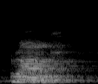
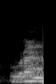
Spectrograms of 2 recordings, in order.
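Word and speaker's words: wrong: هر کله چې له ډبلیو نه وروسته آر راسي نو ډبلیو څه ده سایلنټ نه تلفظ کېږي. لکه رایټ رانګ ورانګ به نه وایاست رانګ اشتباه یا غلط.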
